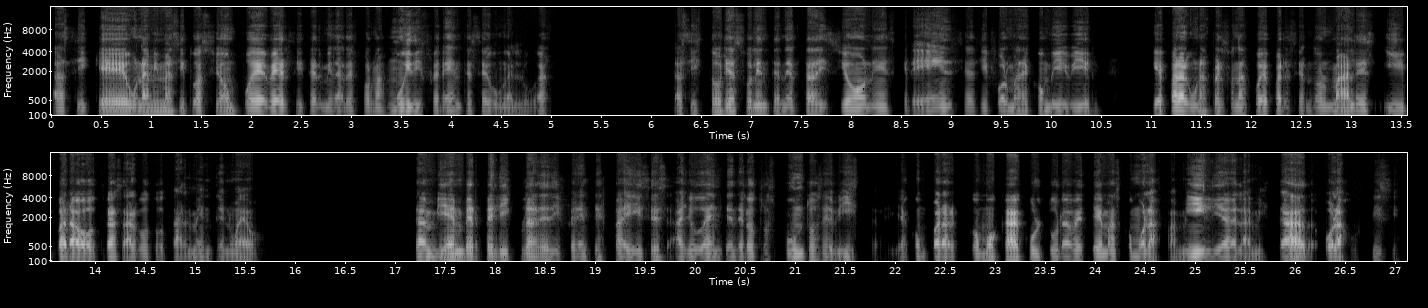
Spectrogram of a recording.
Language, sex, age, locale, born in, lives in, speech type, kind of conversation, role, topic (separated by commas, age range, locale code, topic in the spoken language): Spanish, male, 40-44, es-CO, Venezuela, United States, read, expert-assistant, expert, ¿De qué forma el cine puede promover valores positivos en la sociedad?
